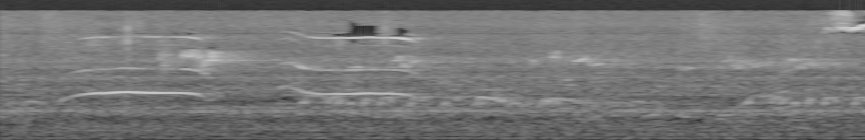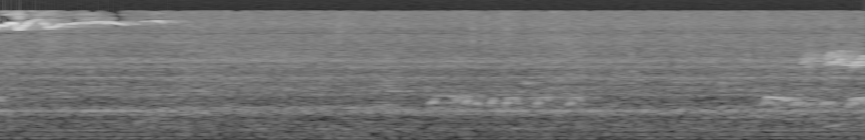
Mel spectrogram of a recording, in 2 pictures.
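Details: Little monkey Santo crying sadly for its mother Sara, asking for milk: two loud, clear, tonal cries that rise then fall, about a second apart, followed by quieter background with faint chirps and steady ambient noise.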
